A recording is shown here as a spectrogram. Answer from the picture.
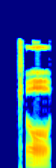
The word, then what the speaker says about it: Кот: Кот. Cot, the O, sounds like the O, in, cot.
